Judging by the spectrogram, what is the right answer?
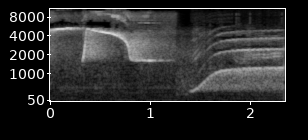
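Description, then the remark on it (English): A shrill toy horn screamer wails in siren-like glides, first a high tone sliding downward, then after a brief dip a new tone rising and holding steady, loud and buzzy, with no talking. “That sounds like a siren.”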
